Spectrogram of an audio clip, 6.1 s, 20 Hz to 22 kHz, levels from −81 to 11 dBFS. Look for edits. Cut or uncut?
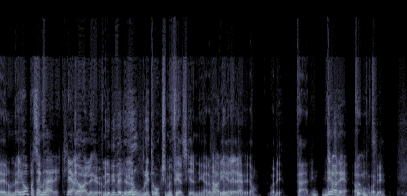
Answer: cut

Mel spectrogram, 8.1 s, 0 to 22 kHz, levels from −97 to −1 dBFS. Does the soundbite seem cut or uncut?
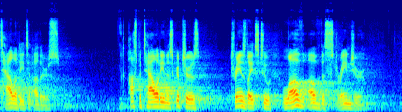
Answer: uncut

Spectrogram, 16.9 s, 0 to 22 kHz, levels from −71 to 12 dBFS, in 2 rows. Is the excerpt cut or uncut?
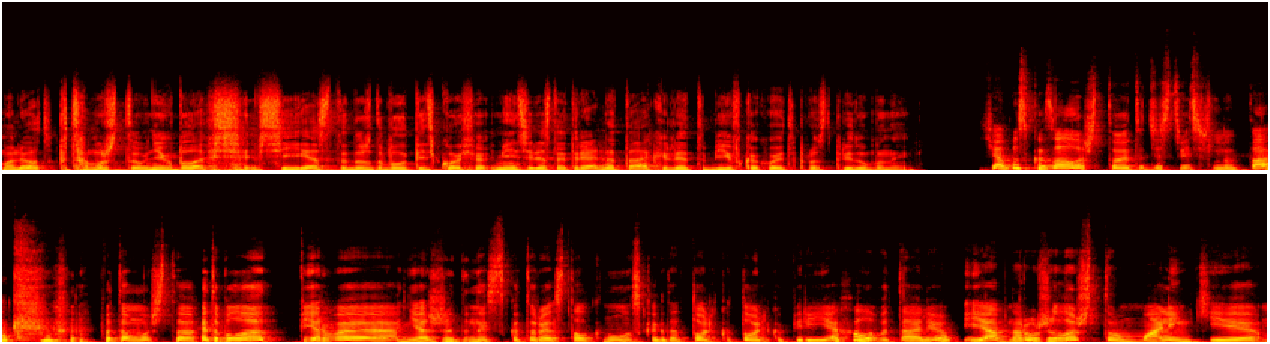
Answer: uncut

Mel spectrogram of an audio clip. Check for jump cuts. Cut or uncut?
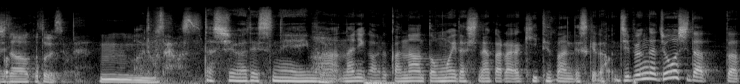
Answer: cut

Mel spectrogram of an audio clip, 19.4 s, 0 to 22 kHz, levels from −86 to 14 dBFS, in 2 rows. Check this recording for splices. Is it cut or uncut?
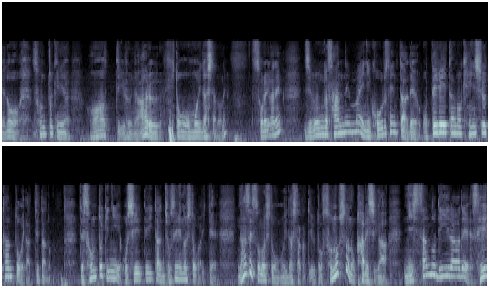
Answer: uncut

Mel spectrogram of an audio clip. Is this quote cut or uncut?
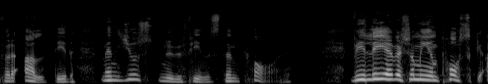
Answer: uncut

